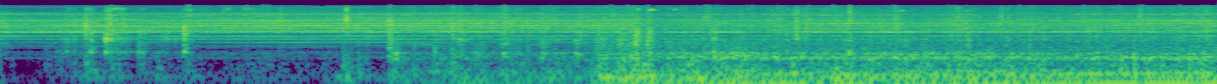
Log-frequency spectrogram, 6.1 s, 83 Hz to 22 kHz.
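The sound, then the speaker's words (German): A six-cylinder, 230 hp, 8-litre light-aircraft piston engine catches after a stretch of clicking, ratcheting mechanical noise, then settles into a loud, steady, low rumbling drone with no voices. “Das sind 6 Zylinder, 230 PS. Da geht was. Da geht was. Bei 8 Liter Hubraum.”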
